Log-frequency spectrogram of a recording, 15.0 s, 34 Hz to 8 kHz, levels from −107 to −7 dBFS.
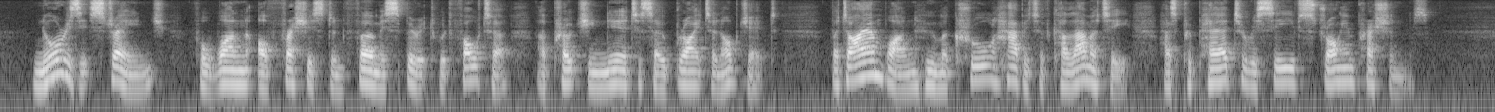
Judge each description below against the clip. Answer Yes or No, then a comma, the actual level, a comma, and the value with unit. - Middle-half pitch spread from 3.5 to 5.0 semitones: Yes, average, 4.1 semitones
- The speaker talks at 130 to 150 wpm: Yes, average, 145 wpm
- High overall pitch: No, low, 135 Hz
